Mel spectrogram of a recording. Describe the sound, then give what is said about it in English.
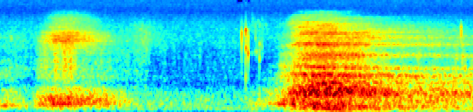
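A deep breath taken during a church sermon before a prayer: a faint, airy intake followed after a pause by a longer, louder breathy exhale, with a tiny click between them. “So I just want you to take a deep breath with me.”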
